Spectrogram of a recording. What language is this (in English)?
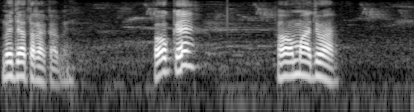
Santali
